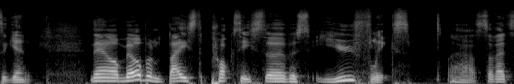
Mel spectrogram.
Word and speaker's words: Uflix: Now, Melbourne-based proxy service Uflix, so that's spelt with the letter U, Flix, Flix, which uses smart DNS technology to trick Netflix into thinking you're based in the US.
